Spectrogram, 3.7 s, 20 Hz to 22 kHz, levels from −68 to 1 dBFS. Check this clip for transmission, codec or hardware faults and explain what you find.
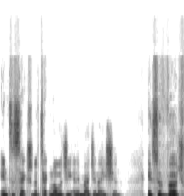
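One fault is present. From 1.08 to 2.67 s there is a call bitrate drop. Speech turns muffled and watery as the encoder, starved of bits (which fits a fall from 32 to 14 kbps), cuts the bandwidth to 8 kHz. Unlike packet loss, the sound never breaks off.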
